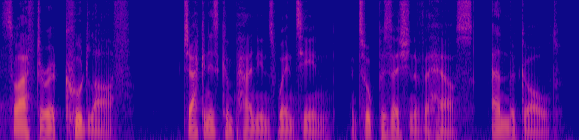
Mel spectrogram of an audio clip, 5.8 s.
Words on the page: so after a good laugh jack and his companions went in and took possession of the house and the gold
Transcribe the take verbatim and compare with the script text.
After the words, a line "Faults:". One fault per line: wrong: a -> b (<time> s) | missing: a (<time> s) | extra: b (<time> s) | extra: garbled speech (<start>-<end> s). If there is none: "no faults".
so after a could laugh jack and his companions went in and took possession of the house and the gold
Faults:
wrong: good -> could (0.5 s)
